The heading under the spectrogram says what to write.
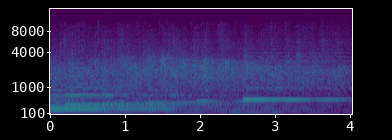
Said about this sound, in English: Why don't you acknowledge the Lord with a hand clap?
